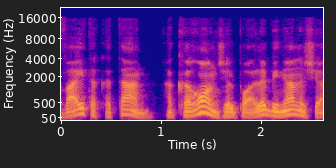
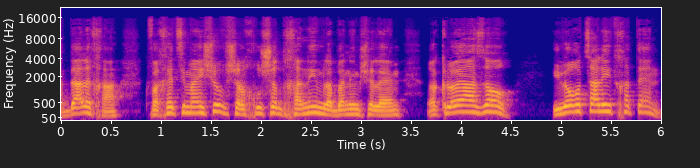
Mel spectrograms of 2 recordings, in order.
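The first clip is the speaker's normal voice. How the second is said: merry, higher-pitched chatter; cheerful; 6 semitones higher than usual. A narrator's reading. Mother tells son of failed matchmakers, cheerful. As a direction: tease merrily, pitch climbing. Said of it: "בעליזות המשיכה זינה".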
